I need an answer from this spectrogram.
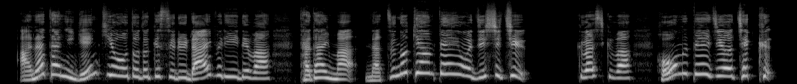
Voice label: Narration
